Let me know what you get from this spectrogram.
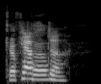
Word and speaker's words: kefta: And they also, the beef, how's it pronounced? Kefta. Yeah.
